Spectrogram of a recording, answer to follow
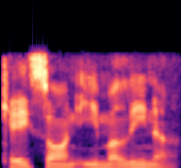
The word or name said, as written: Quezon y Molina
